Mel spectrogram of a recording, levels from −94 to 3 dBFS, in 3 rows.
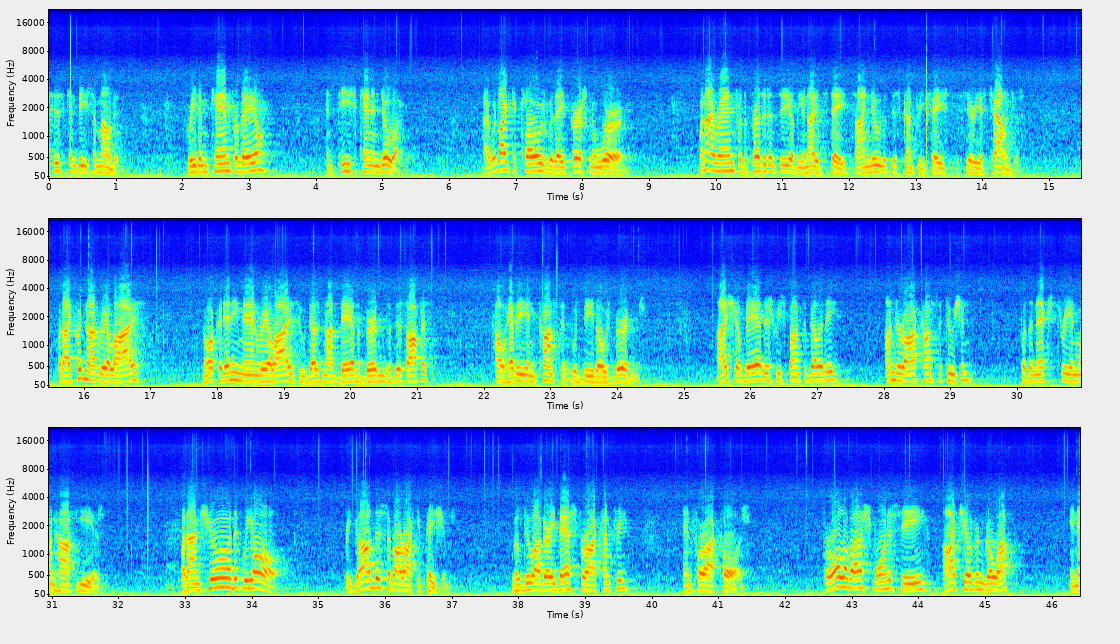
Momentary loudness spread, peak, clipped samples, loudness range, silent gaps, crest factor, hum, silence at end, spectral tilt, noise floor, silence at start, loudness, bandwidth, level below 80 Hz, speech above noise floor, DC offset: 23 LU; -6 dBFS; under 0.1%; 4 LU; none; 18 dB; none; 0 s; -7 dB/octave; -44 dBFS; 0 s; -22 LUFS; over 20 kHz; -44 dBFS; 23 dB; 1%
